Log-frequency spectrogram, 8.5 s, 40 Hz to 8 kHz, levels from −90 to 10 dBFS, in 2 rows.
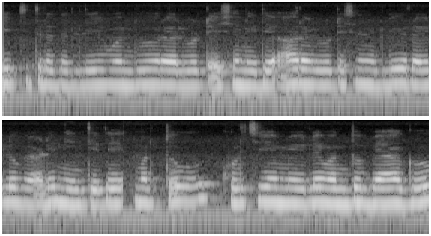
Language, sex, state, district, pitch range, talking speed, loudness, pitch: Kannada, male, Karnataka, Bidar, 165-175 Hz, 125 wpm, -14 LUFS, 170 Hz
